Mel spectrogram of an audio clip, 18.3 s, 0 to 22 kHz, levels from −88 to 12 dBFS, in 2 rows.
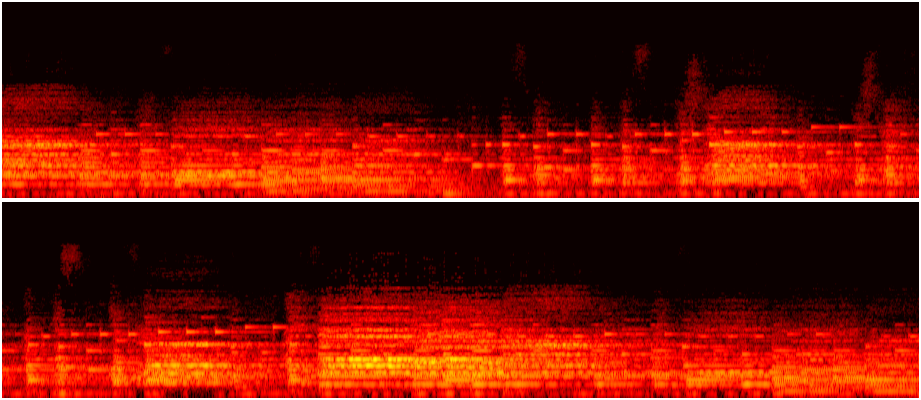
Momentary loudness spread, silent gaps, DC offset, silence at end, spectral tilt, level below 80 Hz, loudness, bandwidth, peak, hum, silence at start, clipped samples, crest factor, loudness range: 15 LU; none; under 0.1%; 0 s; -8 dB/octave; -54 dBFS; -30 LUFS; 9 kHz; -8 dBFS; none; 0 s; under 0.1%; 22 dB; 11 LU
